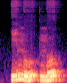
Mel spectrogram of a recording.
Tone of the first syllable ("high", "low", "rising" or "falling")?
rising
